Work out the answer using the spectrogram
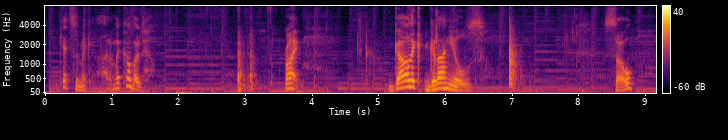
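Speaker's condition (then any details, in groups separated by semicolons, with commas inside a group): No condition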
